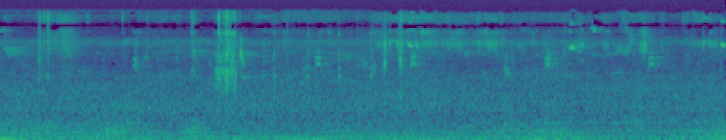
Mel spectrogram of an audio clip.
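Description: A few short, faint bird chirps over a low steady rumble.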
